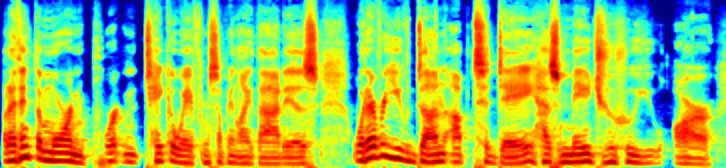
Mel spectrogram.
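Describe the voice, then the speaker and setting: A Canadian-accented man at medium pitch speaks at a moderate pace in a bright, sharp tone with lively intonation. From Toronto, Canada. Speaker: mortgage broker. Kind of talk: podcast interview.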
